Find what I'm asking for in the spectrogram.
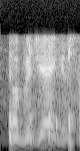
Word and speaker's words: Villegas: Is that how you pronounce his name? Camilo Villegas. Vijaygas, that's right.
